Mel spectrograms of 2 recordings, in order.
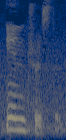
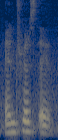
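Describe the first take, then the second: First: The stress is on the first syllable. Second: The stress is on the last syllable. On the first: The speaker calls it right. "The correct pronunciation is interested" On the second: The speaker calls it wrong. "This is also not right"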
